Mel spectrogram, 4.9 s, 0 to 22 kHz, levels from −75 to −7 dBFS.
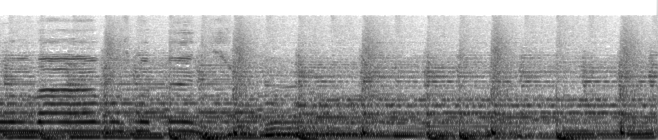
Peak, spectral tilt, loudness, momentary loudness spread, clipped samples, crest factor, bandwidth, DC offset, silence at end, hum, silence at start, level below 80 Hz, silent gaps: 0 dBFS; -6.5 dB/octave; -13 LUFS; 5 LU; under 0.1%; 12 dB; 14 kHz; under 0.1%; 0 s; none; 0 s; -22 dBFS; none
